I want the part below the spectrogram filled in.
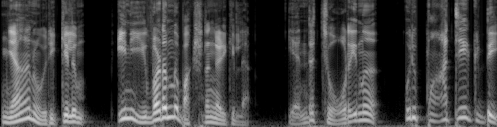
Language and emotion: Malayalam, disgusted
